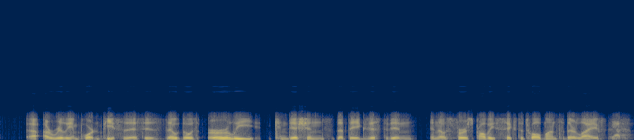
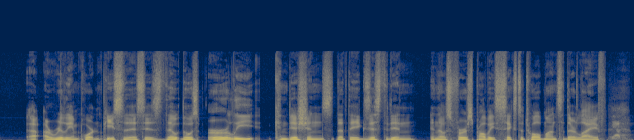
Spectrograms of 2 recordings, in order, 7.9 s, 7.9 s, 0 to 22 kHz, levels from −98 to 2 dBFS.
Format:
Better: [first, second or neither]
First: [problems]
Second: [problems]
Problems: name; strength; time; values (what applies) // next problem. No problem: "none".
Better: second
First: phone-call audio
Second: none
